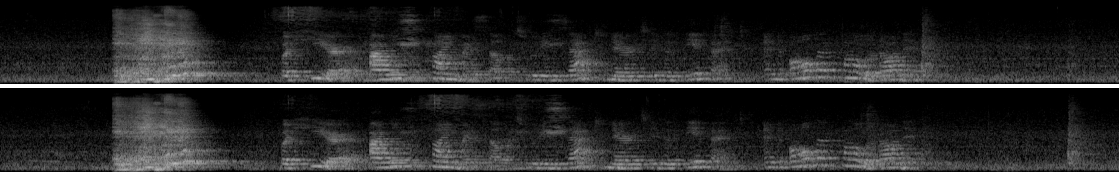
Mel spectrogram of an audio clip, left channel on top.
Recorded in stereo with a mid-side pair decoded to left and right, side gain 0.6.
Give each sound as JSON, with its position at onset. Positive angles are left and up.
{"t": 1.1, "sound": "a zipper", "azimuth_deg": -20, "distance_m": 1.7}
{"t": 2.8, "sound": "a woman speaking", "azimuth_deg": -15, "distance_m": 1.0}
